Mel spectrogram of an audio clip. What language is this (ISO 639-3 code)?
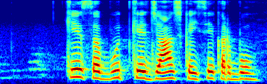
hne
